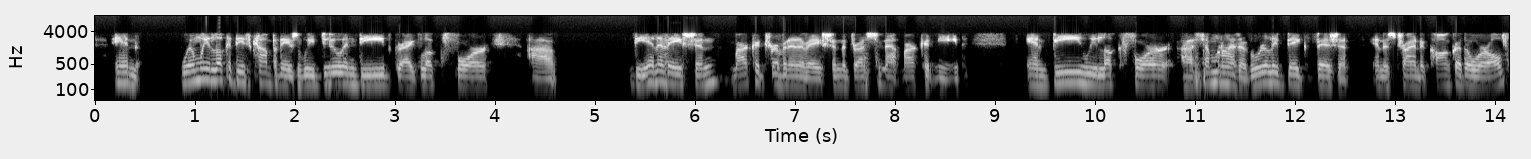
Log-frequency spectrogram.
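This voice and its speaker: In an Atlantic Canadian accent, a man speaks at medium pitch and a moderate pace, with ordinary pitch variation and very even loudness. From New Brunswick, Canada (Fredericton). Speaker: head of an investment foundation. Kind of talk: podcast interview.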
